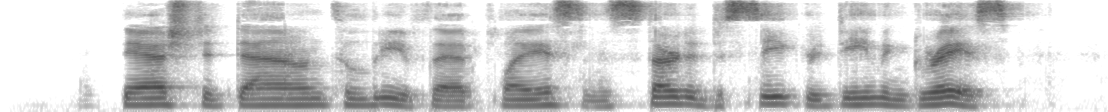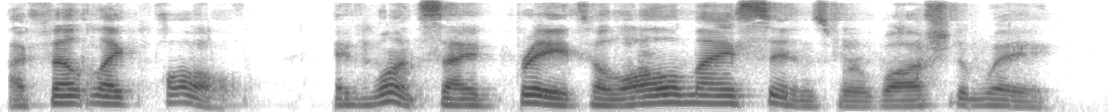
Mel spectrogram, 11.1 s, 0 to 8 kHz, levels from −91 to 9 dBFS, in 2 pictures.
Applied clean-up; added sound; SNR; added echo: neural mask model DeepFilterNet 3.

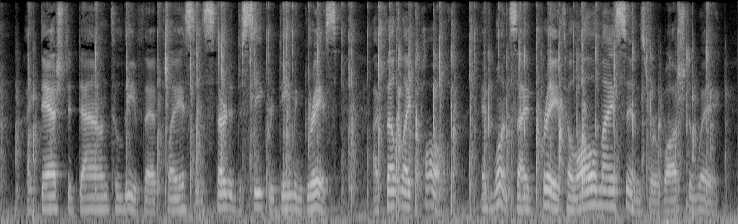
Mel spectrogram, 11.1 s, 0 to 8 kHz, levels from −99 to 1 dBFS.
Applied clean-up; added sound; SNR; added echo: none; Clapping; 6 dB; none.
